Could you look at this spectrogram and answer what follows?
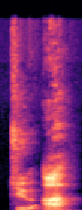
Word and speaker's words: tu as: So, for example, you have j'ai, which is I have, tu as, thou hast, or you have, il a, he has. So that S on tu as is silent. So a and a sound the same, okay?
